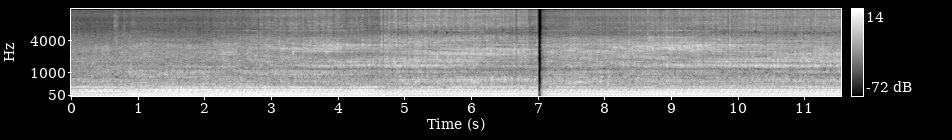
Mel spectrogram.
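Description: Alfa Romeo 4C's turbocharged four-cylinder running at low revs as the car idles and creeps along, a steady deep drone. The sound breaks off for an instant about seven seconds in, then carries on the same.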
